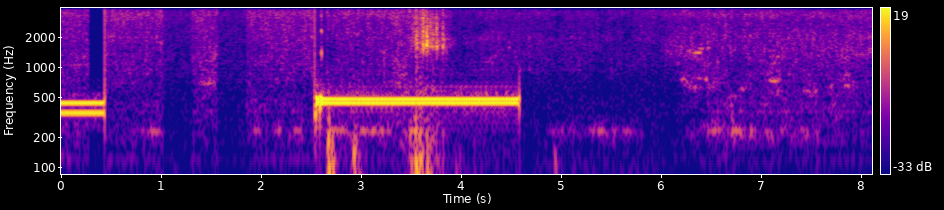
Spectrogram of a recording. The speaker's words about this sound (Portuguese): A gente ainda aguarde na linha que eu vou transferir. Transferência.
